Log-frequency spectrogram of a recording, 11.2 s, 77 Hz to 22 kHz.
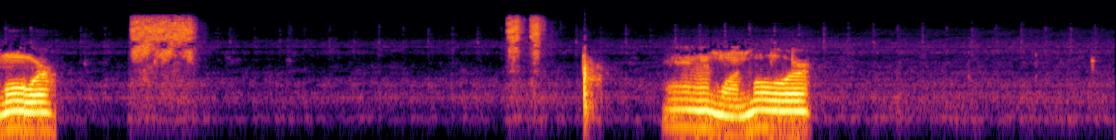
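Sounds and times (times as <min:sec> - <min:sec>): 
speech: 0:00.0 - 0:00.6, 0:01.3 - 0:01.7, 0:06.6 - 0:08.2
aerosol vegetable cooking spray being sprayed: 0:01.3 - 0:02.0, 0:05.1 - 0:05.5.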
